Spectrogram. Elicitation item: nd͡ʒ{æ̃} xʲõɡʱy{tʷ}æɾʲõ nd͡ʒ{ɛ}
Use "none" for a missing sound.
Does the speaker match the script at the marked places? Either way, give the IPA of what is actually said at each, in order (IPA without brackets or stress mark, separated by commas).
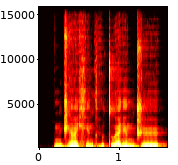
æ̃, tʷ, ø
